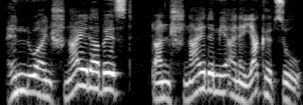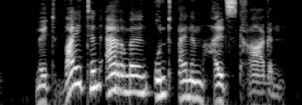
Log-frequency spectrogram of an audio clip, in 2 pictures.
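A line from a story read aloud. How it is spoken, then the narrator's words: Called out. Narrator (German): rief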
